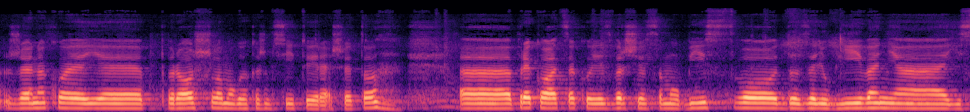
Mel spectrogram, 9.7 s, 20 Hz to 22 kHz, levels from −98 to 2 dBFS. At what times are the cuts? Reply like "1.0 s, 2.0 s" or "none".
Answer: none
